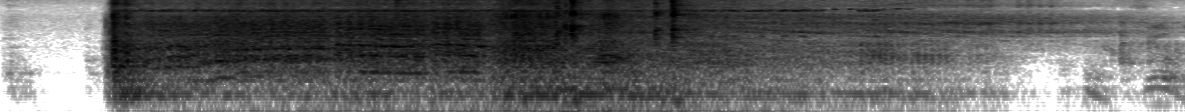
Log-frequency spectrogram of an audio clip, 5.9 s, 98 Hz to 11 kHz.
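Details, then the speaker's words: 1940s Oliver 70 tractor, first start attempt after about 12 years sitting, carburetor cleaned: starter churns the engine at about four beats a second, but it never catches and fades out; cranking, no start, engine not getting fuel. "well guys we tried for probably 15 or 20 minutes to get this thing to start but it just wasn't happening we crank it over and over and it wasn't getting any fuel"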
